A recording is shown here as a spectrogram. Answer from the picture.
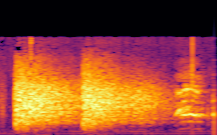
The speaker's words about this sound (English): Pete fired two shots over the driver's head.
